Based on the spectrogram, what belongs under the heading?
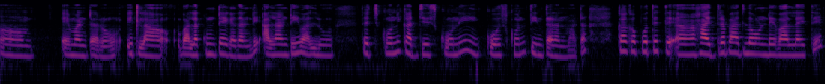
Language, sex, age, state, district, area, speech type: Telugu, female, 18-30, Telangana, Medchal, urban, spontaneous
